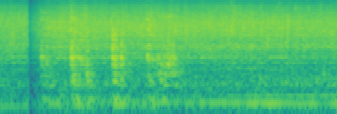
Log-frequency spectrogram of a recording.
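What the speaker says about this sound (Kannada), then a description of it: "ಟೊಮೆಟೊ ಇದೇ ರೀತಿ ಎಣ್ಣೆಯಲ್ಲಿ ಫ್ರೈ ಆಗ್ತಾ ಇದು ಸಾಫ್ಟ್ ಆಗಬೇಕು" Tomatoes frying in oil in a pan for tomato rice, a steady loud sizzle with a few stirring scrapes near the start, close and alone without talk.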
